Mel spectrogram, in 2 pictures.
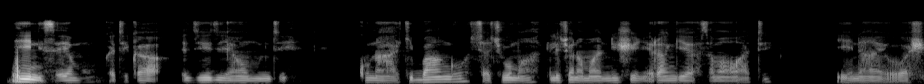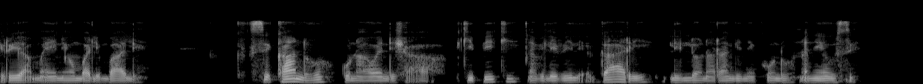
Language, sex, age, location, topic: Swahili, male, 18-24, Nairobi, government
